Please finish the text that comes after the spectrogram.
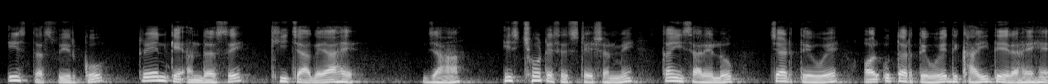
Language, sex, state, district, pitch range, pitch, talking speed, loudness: Hindi, male, Bihar, Gaya, 100-140 Hz, 115 Hz, 160 wpm, -14 LUFS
